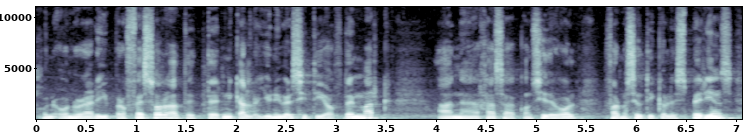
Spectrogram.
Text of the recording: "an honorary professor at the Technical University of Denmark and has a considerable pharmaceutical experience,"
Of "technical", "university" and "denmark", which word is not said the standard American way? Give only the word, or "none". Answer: university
